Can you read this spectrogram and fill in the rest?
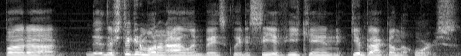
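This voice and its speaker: A man talking off the cuff in a casual movie review, halting and stumbling over his words, with wry, dismissive asides. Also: high-pitched, steady tone, sharp tone. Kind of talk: casual unscripted movie rant.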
